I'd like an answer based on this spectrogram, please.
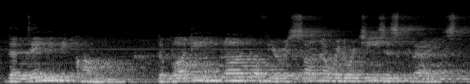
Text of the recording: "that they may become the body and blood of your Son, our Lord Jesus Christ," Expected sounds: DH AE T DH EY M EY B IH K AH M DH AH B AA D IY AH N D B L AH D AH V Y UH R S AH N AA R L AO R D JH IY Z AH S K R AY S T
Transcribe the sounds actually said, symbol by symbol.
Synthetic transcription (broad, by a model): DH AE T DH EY M EY B IH K AH M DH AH B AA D IY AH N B L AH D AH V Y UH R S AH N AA W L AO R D JH IY Z AH S K R AY S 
